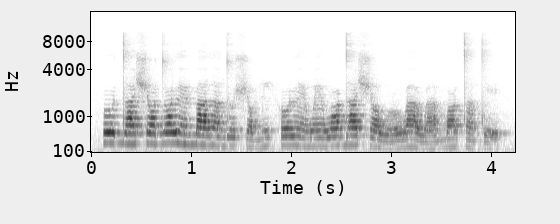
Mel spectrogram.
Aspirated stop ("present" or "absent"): absent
